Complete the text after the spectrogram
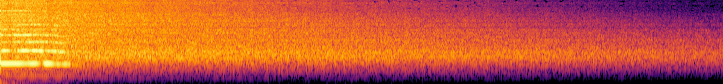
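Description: Wind rushes past a moving cyclist.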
